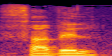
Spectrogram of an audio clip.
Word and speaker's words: farvel: Again, we spell it differently and we pronounce it slightly different. Farvel. Farvel, yeah. Favel.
